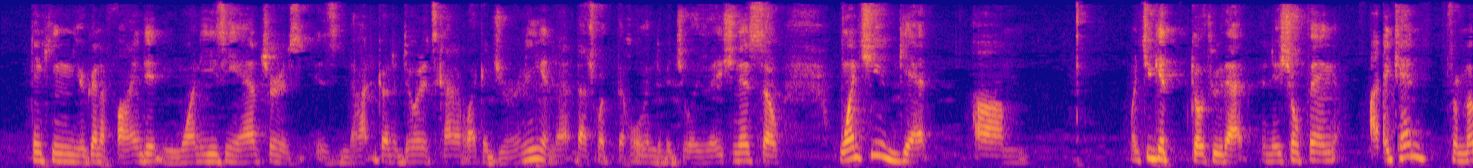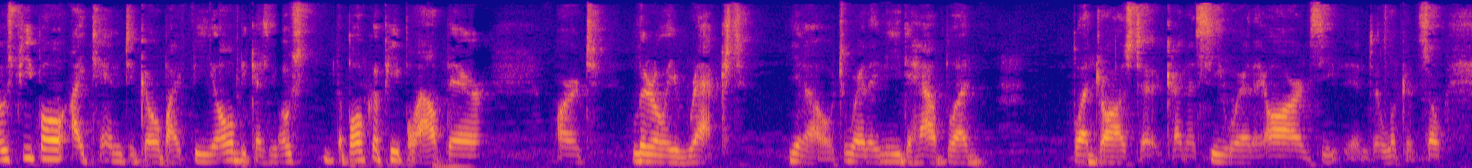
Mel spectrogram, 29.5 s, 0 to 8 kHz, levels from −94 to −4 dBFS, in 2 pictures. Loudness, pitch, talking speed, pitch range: -30 LUFS, 130 Hz, 185 wpm, 115-150 Hz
